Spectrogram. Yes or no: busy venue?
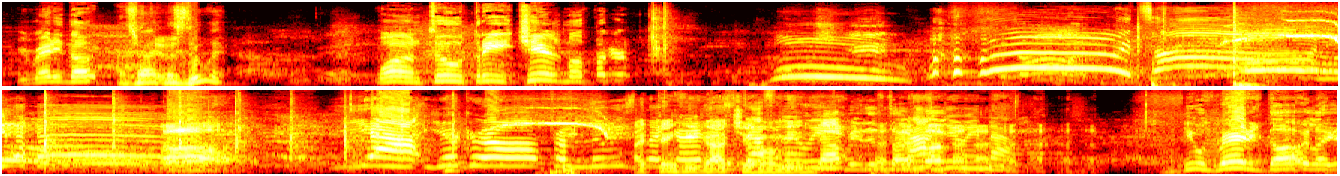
yes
